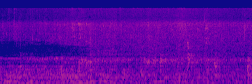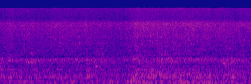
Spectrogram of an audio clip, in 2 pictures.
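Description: Sliced onions, green chillies and curry leaves sizzling as they sauté in hot oil in a kadai, stirred with a slotted steel spoon that scrapes and taps against the pan now and then.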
